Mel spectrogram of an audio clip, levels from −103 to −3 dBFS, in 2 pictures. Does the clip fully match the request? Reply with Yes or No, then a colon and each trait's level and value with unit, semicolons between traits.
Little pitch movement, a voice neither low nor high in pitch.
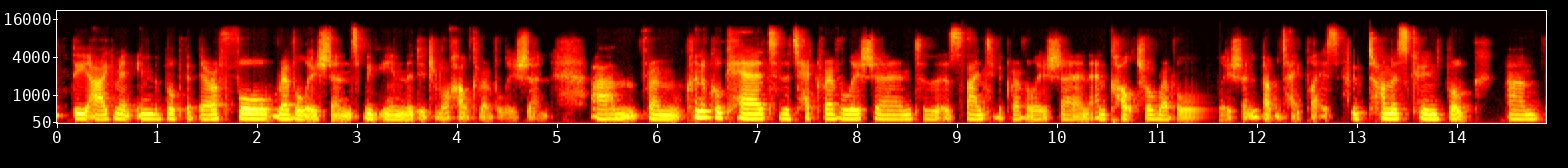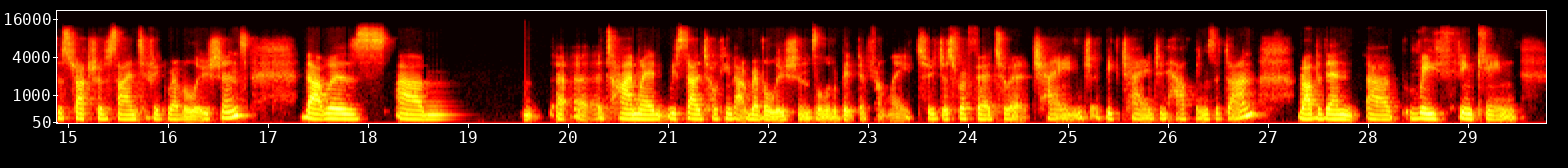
Yes: narrow, 2.0 semitones; medium, 175 Hz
